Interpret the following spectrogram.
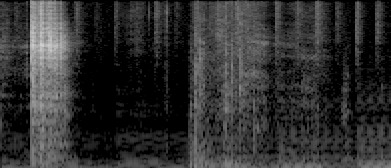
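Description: A single short, sharp clack about a quarter second in, as small hard parts are handled on a wooden table, with quiet background music under it.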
